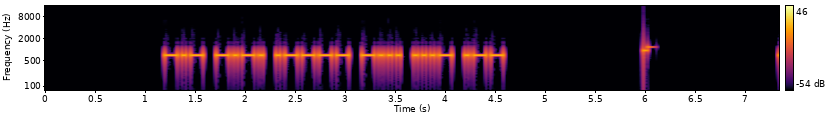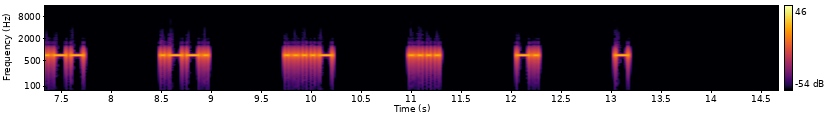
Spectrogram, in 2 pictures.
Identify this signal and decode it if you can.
Morse code, heard as a keyed tone, about 28 wpm, spaced as for 14 wpm, 700 Hz. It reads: KC1BVW WP4HNT
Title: USA Call Signs - 6 Characters - 6x Character Spacing - 28wpm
